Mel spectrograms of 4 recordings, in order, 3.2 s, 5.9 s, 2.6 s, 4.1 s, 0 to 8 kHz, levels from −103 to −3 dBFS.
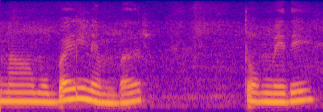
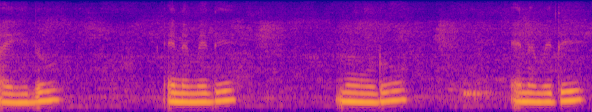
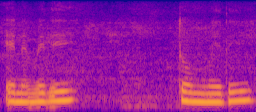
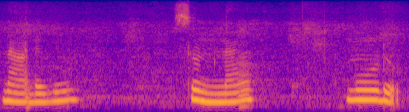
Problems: constant background noise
